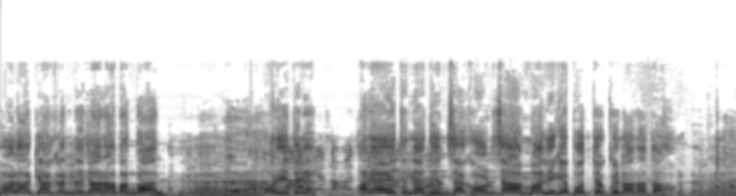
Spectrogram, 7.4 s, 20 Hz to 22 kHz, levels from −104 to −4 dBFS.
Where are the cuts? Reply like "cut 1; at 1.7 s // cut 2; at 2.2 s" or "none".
cut 1; at 2.6 s

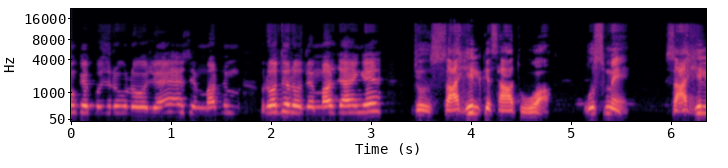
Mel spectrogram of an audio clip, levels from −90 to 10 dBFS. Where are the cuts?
cut 1; at 3.3 s

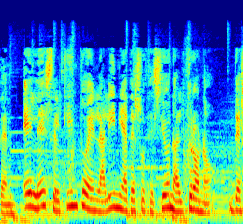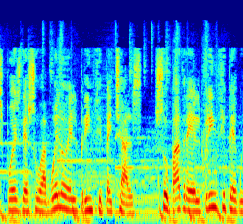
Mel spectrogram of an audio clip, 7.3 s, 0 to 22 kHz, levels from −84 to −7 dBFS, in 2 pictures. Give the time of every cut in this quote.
cut 1; at 4.4 s

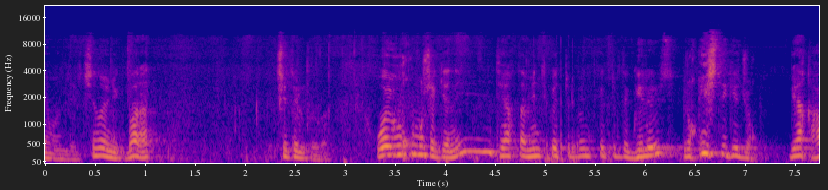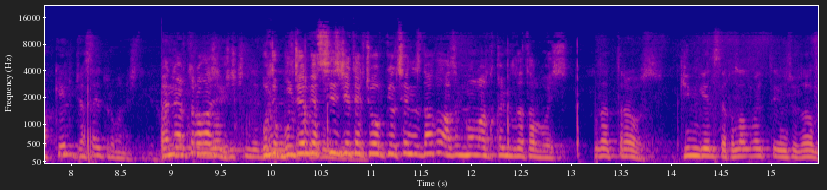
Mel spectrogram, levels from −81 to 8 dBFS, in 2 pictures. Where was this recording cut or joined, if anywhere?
cut 1; at 8.9 s // cut 2; at 13.3 s

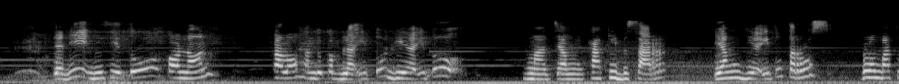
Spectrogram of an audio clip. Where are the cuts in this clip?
cut 1; at 4.9 s

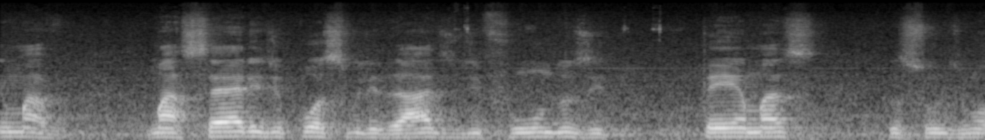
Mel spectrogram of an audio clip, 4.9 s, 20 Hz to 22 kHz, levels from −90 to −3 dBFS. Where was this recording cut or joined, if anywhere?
none

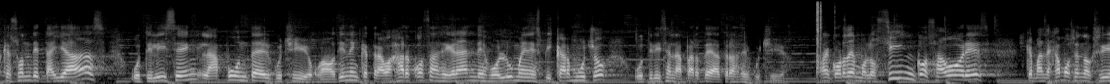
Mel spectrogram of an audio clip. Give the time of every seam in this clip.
cut 1; at 8.2 s

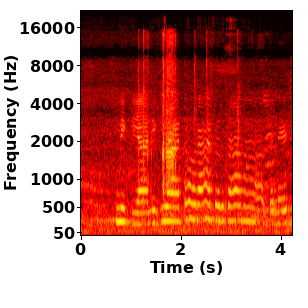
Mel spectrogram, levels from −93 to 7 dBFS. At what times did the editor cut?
none

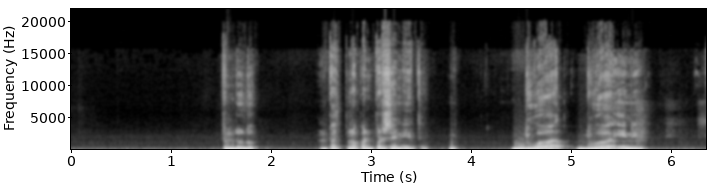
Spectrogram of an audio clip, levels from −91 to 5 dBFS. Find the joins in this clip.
none

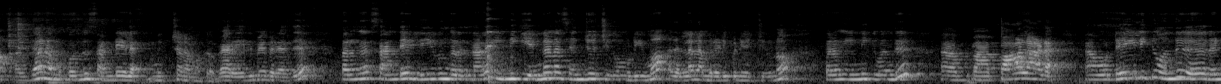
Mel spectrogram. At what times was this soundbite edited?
none

